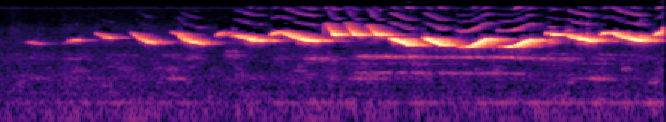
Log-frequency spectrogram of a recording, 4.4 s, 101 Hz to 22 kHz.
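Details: Eurasian bullfinch singing with its tutor bird while learning, song almost complete, recorded 13 August 2020; a sequence of pure whistled notes rising and falling, then a run of quick high slurred whistles.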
